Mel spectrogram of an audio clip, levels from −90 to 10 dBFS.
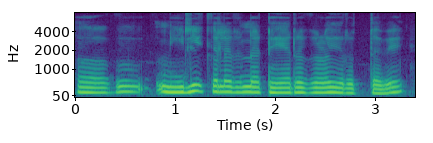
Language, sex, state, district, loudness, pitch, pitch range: Kannada, female, Karnataka, Koppal, -13 LUFS, 180 Hz, 170-190 Hz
